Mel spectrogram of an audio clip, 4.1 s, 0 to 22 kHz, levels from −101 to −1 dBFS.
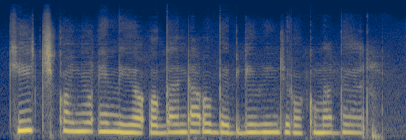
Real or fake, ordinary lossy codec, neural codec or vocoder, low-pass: fake; none; codec, 44.1 kHz, 2.6 kbps, DAC; 19.8 kHz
